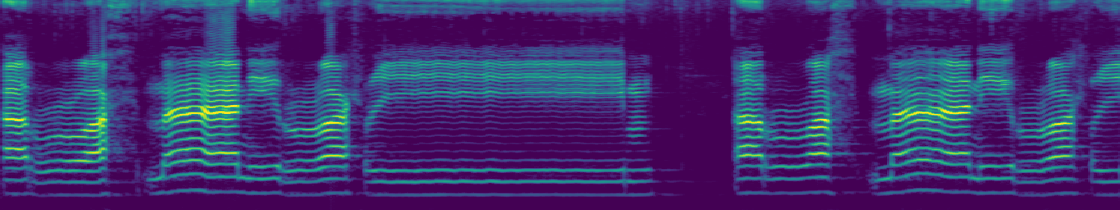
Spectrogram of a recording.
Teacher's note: এখানেও যেহেতু ওয়াকফের কায়দা, জেরের বাম পাশে জজম আলাইয়া মাদের হরফ, এর বামের হরফে ওয়াকফ হয়েছে, তাই এখানেও মাদ্দে আরজি 3 আলিফ টানিয়ে ওয়াকফ করিতে হবে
